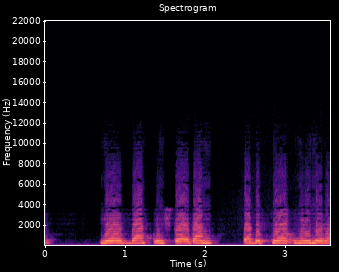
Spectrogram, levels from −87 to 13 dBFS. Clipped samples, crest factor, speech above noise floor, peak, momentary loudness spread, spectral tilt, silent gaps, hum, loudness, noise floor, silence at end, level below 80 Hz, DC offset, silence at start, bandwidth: under 0.1%; 12 dB; 37 dB; -2 dBFS; 7 LU; -7 dB/octave; none; none; -16 LUFS; -51 dBFS; 0 s; -52 dBFS; under 0.1%; 0 s; 7.8 kHz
